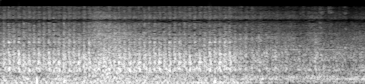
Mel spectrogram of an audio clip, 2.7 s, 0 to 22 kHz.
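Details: Isuzu 4JB1 diesel after injector repair and a crankshaft sensor replacement, which cured hard starting: now starts on one crank, with a short burst of steady, even idle and no misfire or stumble; normal idle.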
